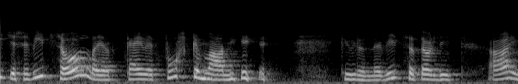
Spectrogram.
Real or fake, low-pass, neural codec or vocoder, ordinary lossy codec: fake; 5.4 kHz; vocoder, 44.1 kHz, 128 mel bands every 256 samples, BigVGAN v2; none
